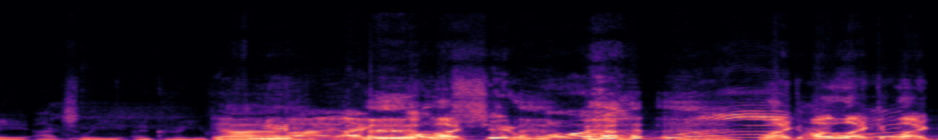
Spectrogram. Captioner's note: all laughing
